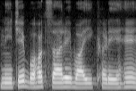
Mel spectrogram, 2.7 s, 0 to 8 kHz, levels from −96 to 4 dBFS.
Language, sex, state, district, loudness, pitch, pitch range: Hindi, male, Jharkhand, Deoghar, -14 LUFS, 145 Hz, 140-155 Hz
